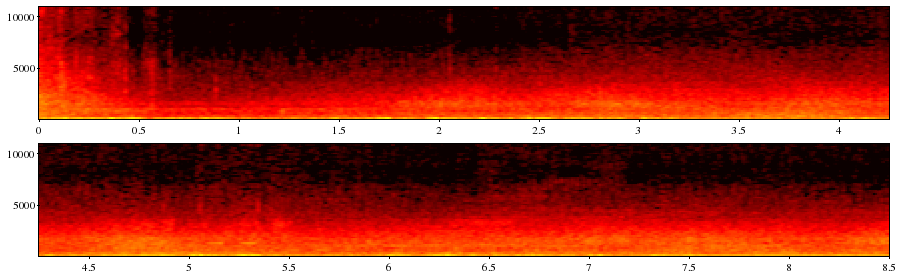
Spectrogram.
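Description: Air hisses and flutters over a gliding wing.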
